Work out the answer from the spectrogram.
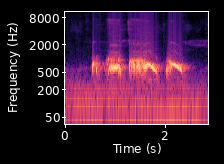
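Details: Spotted dove sounding a lure call that gets other doves calling: one short soft note, then two long hoarse coos and a final shorter coo sliding down, on a quiet humming background.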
